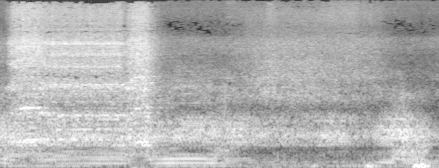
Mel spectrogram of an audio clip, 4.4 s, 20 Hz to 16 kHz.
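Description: iRobot Braava Jet 240 mopping robot running in wet mopping mode: a faint, steady mechanical hum from its drive and vibrating mopping pad, a little louder for the first second and a half.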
